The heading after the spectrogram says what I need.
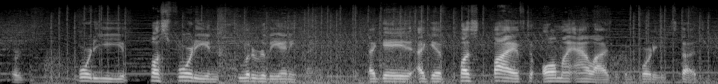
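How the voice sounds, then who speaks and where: Music plays in the background. The speaker talks at a moderate pace. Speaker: gaming YouTuber. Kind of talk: gameplay commentary. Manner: halting, trips over words; casual, unscripted.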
